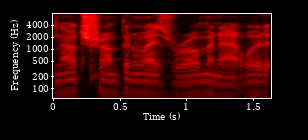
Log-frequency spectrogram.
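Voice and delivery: normal talking voice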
